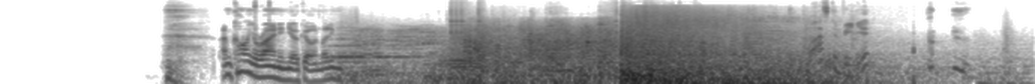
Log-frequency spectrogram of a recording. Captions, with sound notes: *sigh* I'm calling Orion and Yoko and letting th- Well, that's convenient. Hu...ummm...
